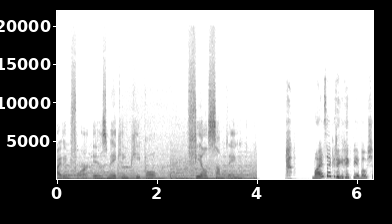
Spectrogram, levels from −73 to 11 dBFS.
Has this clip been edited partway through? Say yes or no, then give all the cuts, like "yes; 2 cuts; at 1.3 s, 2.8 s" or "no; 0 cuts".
no; 0 cuts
